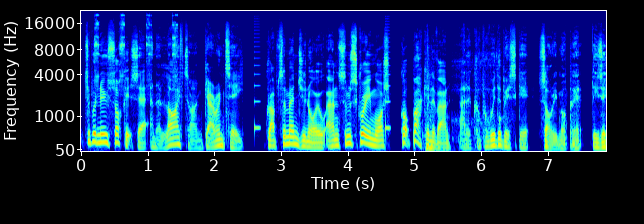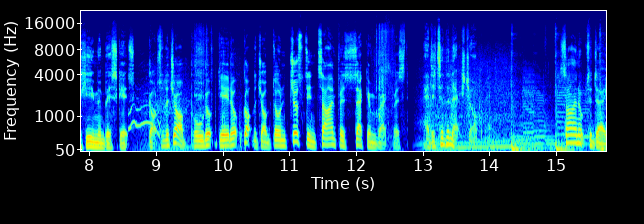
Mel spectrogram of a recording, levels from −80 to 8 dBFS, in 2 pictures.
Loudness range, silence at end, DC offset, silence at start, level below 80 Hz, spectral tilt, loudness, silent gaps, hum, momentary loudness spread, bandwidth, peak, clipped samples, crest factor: 4 LU; 0 s; under 0.1%; 0.05 s; -46 dBFS; -4.5 dB/octave; -25 LUFS; none; none; 12 LU; over 20 kHz; -8 dBFS; under 0.1%; 16 dB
